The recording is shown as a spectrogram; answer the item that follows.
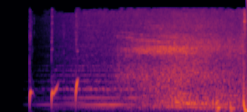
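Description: Intro sting for an animated logo: three quick rising pops within the first second, then a swelling whoosh that builds over held synth tones.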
